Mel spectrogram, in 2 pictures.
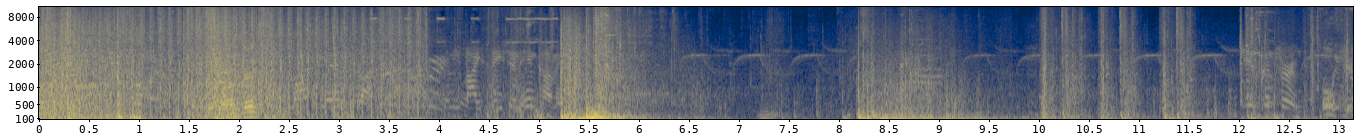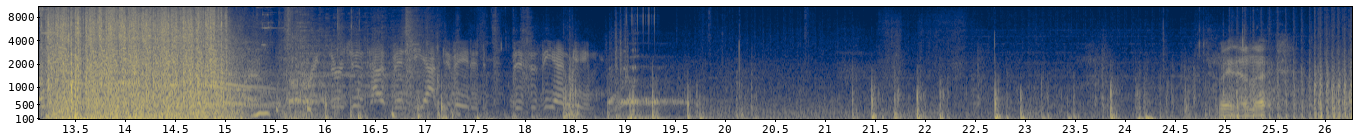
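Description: Loud gunshots and bangs ring out.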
